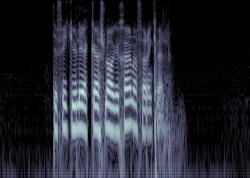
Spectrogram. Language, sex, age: Swedish, male, 29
